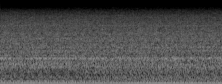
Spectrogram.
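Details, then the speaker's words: 2015 Ford F-150 4x4, 60,000 miles, wrecked rebuild, first start after sitting on a battery charger: steady, even idle with a smooth low rumble and no ticking or rattle; engine healthy. "good no rattle 60,000 mile truck"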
